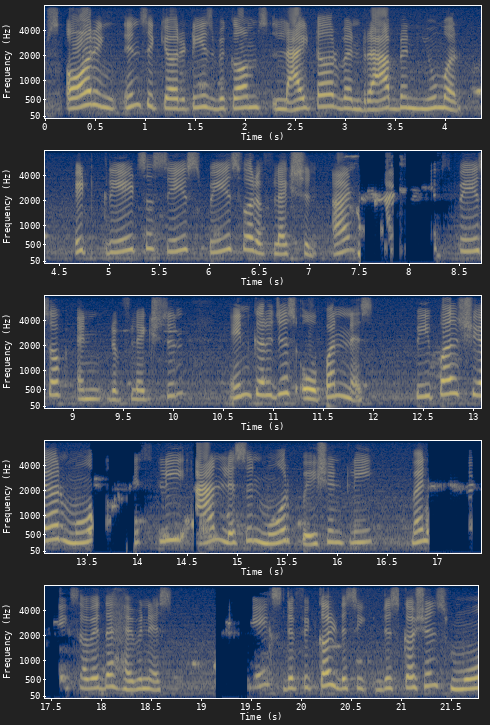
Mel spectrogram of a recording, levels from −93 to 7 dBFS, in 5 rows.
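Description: Speech recording with a faint second voice, the other side's voice leaking through, running from the start to 21.52 s at roughly 25 dB below the talker, likely residual loudspeaker echo the canceller missed. The talker is suppressed in double talk at 7.53–8.3 s, 13.53–14.63 s, 16.93–17.69 s and 19.21–19.6 s, dipping by around 40 dB, likely while both sides overlap, with the call path's band limit at 8 kHz.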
